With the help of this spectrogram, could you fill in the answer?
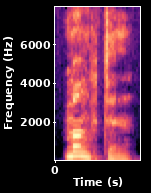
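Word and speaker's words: Monckton: n c k monk m o n c k t o n moncton accent on first syllable m o n s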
